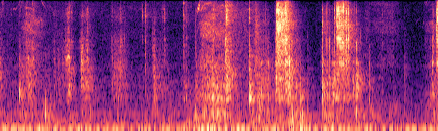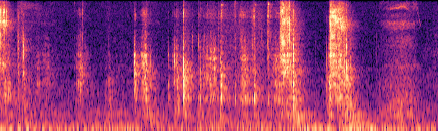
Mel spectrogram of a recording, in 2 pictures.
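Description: Socket ratchet wrench clicking in irregular bursts as nuts are run down and tightened onto battery terminal posts over the cable lugs.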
